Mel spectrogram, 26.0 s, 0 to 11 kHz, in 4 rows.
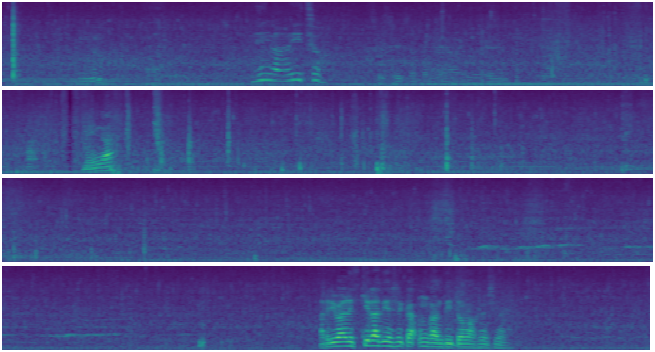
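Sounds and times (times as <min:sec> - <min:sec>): stream trickling: 0:00.0 - 0:26.0.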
